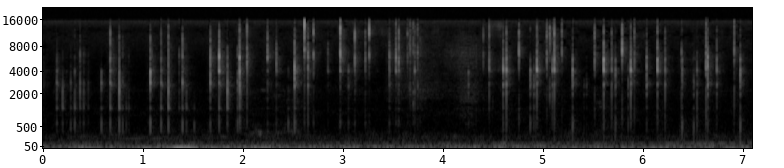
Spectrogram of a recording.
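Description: A palm-sized, translucent orange hard plastic brush shaped like a seashell, with a ridged back, is tapped and scratched with long painted nails. The result is a dense run of quick, sharp, bright clicks and crinkly scratches with almost no ring, over a steady low background hum.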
